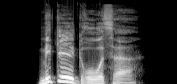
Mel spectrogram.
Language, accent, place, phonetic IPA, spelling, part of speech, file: German, Germany, Berlin, [ˈmɪtl̩ˌɡʁoːsɐ], mittelgroßer, adjective, De-mittelgroßer.ogg
- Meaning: inflection of mittelgroß: 1. strong/mixed nominative masculine singular 2. strong genitive/dative feminine singular 3. strong genitive plural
